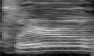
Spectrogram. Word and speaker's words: Claro: water price solutions how do you say that Claro Claro Enterprise Solutions I want to screw it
